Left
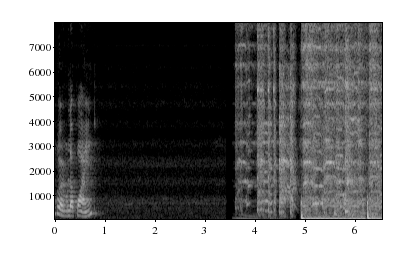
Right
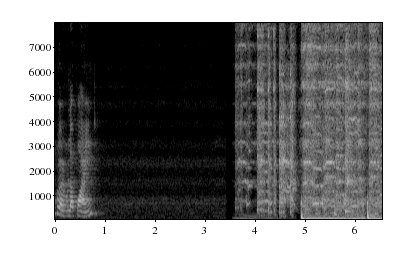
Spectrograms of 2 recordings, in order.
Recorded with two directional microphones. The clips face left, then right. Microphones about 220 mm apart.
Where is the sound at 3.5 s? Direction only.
Centre (ahead or behind).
